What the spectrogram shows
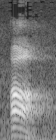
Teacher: आ में क्या होता है, मुख सबसे ज्यादा खुलता है। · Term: विवर्त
